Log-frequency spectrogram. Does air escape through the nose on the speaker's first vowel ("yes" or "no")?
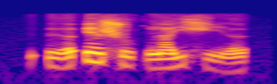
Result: no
